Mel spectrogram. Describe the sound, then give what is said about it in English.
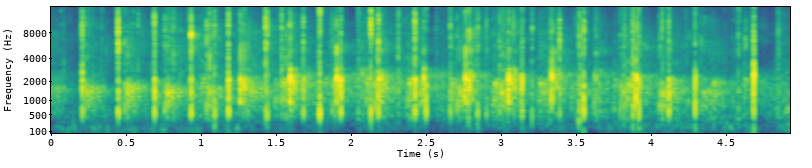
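An audience applauds the United States Institute for Peace, many hands clapping in a dense, continuous patter with sharp individual claps standing out, sustained throughout at a moderate level. “So thank you for that, and we applaud you.”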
